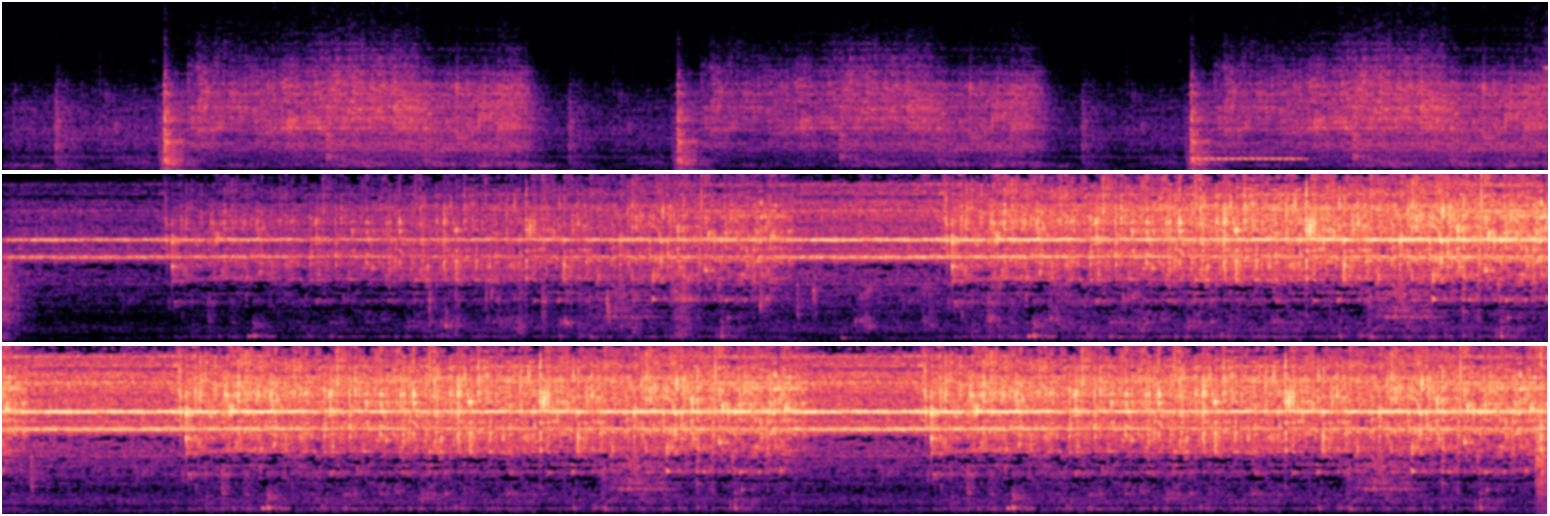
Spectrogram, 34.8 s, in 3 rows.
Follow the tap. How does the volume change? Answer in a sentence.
The loudness of the tap goes up.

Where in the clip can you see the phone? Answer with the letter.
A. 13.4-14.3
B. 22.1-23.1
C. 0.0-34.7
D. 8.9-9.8
D.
